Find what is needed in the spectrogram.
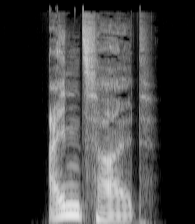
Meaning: inflection of einzahlen: 1. third-person singular dependent present 2. second-person plural dependent present
- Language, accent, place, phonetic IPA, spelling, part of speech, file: German, Germany, Berlin, [ˈaɪ̯nˌt͡saːlt], einzahlt, verb, De-einzahlt.ogg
